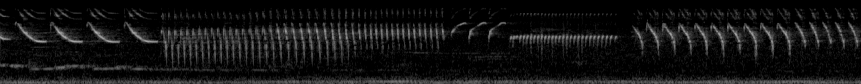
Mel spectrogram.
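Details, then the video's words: Belgian canary singing a varied song: falling whistled notes repeated rapidly, then a long fast buzzy trill, a steady high tone, and a series of quick rising-falling chirps, all high-pitched and clear. "Belgian Canary Singing"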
